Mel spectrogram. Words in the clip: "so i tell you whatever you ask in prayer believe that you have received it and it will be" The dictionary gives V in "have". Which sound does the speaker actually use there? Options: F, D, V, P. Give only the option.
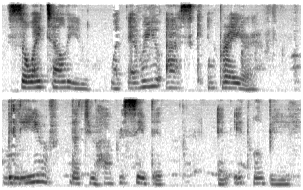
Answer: V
